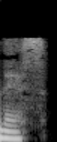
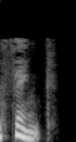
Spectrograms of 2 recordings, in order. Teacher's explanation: So, this vibrates, think doesn't, similar to Z and S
